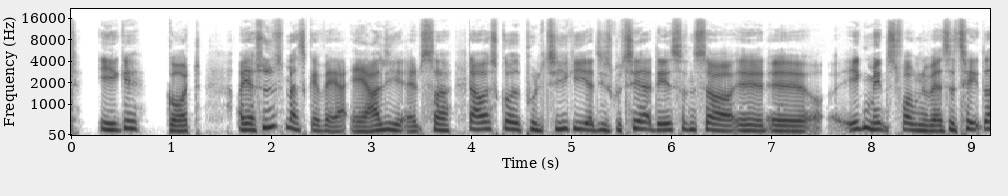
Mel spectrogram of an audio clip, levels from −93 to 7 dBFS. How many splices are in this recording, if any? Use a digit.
2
